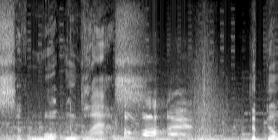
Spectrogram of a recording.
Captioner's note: laughing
